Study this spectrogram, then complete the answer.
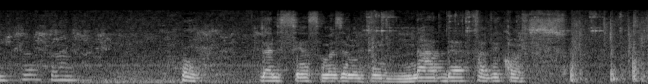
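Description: A young woman speaks sharply and with feeling.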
